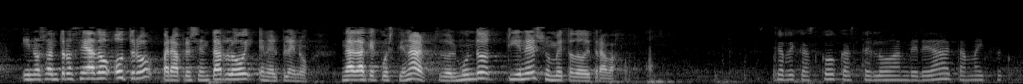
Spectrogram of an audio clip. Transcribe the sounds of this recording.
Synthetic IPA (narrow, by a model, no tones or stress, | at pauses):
ino̞sant̪ɾo̞θe̞að̞o̞ʔot̪ɾo̞paɾapɾe̞se̞nt̪aɾlo̞oje̞ne̞lple̞no | nað̞ake̞kwe̞st̪jo̞naɾt̪oð̞oelmũnd̪o̞t̪je̞ne̞sume̞t̪o̞ð̞o̞ð̞e̞t̪ɾaβ̞aχo̞̰ | eske̞rikasko̞kast̪e̞loand̪eɾeaet̪aːmajt͡seko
